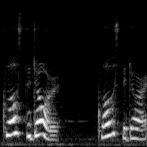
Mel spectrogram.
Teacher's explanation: the pitch of voice drops at the end of sentence, signaling that the thought is complete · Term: Falling intonation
